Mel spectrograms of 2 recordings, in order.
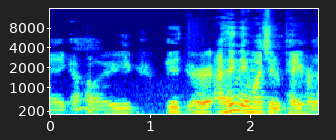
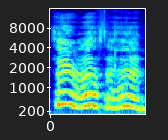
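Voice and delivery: put-on cartoon voice, much higher pitch. Recalling a SpongeBob TomTom giving directions, doing a SpongeBob impression. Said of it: "my SpongeBob impression".

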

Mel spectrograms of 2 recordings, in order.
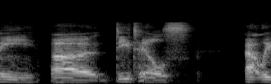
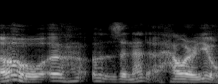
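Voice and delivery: mock drunk voice, acted drunk. Acting out a scene from the imagined play: acting drunk. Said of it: "he's drunk and just like".

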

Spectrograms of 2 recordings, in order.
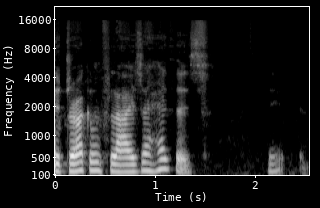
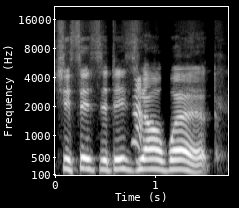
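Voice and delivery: higher-pitched, louder scolding voice. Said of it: "I love how you say it in that voice too, like you scolding me like she would".

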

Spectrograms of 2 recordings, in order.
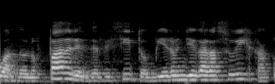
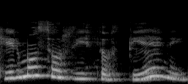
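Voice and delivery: sweet, playful voice, soft and high; 6 semitones higher, 5 dB quieter than usual. The curious little bear exclaims over Ricitos de Oro's curls: sweet, playful voice. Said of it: "La voz del osito sonó tan dulce y juguetona".

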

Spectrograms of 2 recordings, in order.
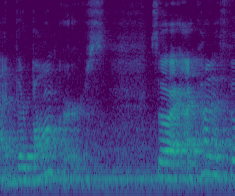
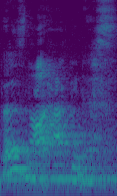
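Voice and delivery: ordinary talk

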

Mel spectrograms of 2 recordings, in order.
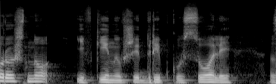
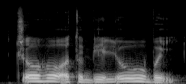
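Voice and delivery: faint, weak, feeble female voice, sickly and drowsy; 4 semitones higher than usual. A sick mother, just woken, answers her son: weak voice. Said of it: "запитала хвора слабким голосом".

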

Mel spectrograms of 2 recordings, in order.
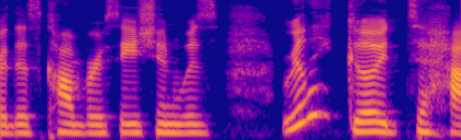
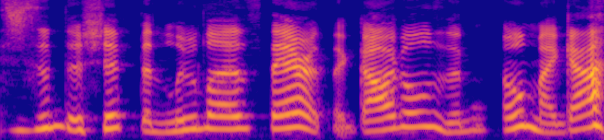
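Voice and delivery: mock tearful near-sob, pitched up, near tears; 6 semitones higher than usual. Retelling a voice memo sent after finishing the finale: imitating own near-sobbing voice memo. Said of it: "really on the verge of, like, full on sobbing".

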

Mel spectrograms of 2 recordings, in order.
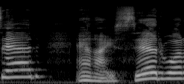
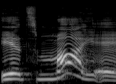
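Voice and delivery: sputtering, much slower; 2 semitones lower, 5 dB louder than usual. The bird, hearing her egg crack, sputters. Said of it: "she sputtered".

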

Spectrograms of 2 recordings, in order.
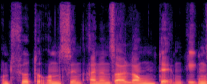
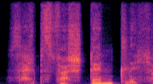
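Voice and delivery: breathed, breathy, pleasantly excited, thrilled; 6 semitones higher than usual. A woman answers Poirot's remark that it is strictly confidential, breathed, pleasantly excited. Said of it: "hauchte Miss Lawson offensichtlich angenehm erregt".

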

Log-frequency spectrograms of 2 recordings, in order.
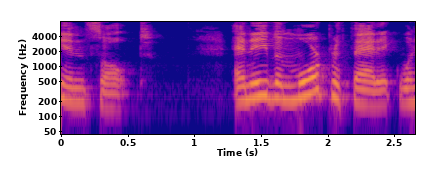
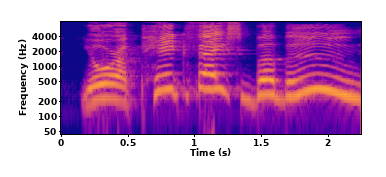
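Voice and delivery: loud, sudden yell; 4 semitones higher, 5 dB louder than usual. Stacy Bonet, a familiar voice, at the narrator, yelling. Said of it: "yelled a familiar voice".

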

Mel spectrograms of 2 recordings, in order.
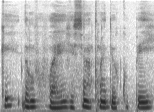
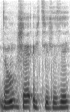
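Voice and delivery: ordinary delivery

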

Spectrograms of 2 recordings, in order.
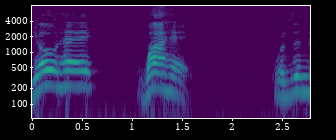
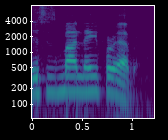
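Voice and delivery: usual speaking voice

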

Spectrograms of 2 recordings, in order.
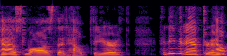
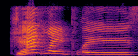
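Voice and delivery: high, loud, screeching bird voice; 6 semitones higher, 5 dB louder than usual. Narrator reads the eagle's words as the rider grabs its feathers: screeching. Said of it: "he screeches".

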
